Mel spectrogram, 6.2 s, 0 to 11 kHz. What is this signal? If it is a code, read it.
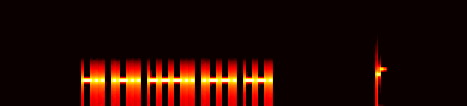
Morse code, heard as a keyed tone, about 30 wpm, 700 Hz. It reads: DL8PG
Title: Call Signs - 30wpm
